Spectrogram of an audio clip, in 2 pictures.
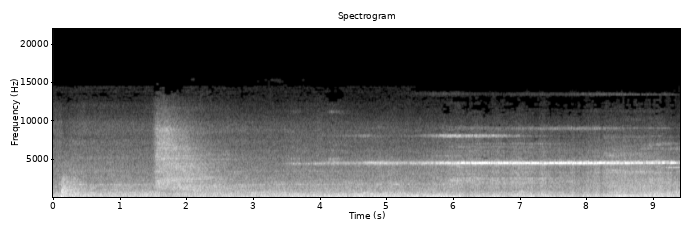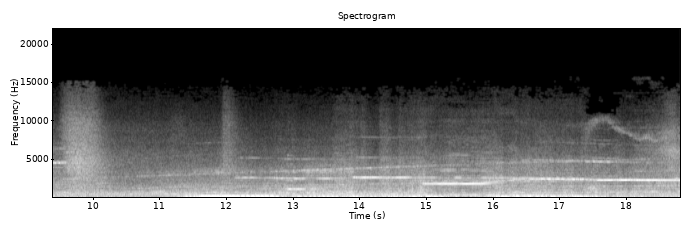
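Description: A diesel engine rumbles steadily close by.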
